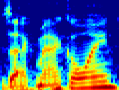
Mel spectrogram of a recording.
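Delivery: rising pitch on the word McElwain. Demonstrating an upward inflection while calling someone's name: rising question pitch on mcelwain. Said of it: "an upward inflection there is eliciting a response like I'm asking a question".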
